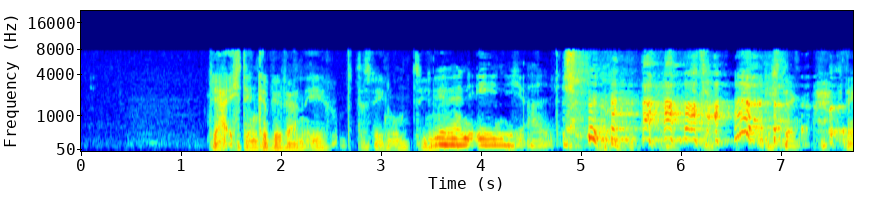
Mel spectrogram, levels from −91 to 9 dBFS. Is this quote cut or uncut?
uncut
